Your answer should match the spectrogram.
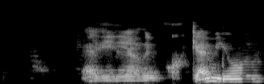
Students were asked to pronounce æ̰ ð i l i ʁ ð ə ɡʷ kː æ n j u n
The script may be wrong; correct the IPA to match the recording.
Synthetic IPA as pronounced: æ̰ ð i l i ʁ ð ə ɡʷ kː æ m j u n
